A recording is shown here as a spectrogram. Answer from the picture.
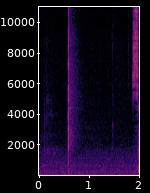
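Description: A single sharp click about half a second in as a small glass serum sample bottle is handled, over quiet room tone.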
